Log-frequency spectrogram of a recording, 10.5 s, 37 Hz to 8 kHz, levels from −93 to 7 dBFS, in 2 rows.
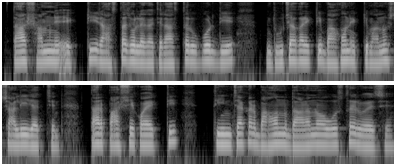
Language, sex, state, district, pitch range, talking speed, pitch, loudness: Bengali, male, West Bengal, Malda, 130-145 Hz, 155 wpm, 135 Hz, -29 LUFS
